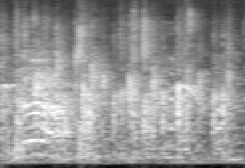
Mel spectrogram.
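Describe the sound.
A live audience claps and cheers as a vote by round of applause, in a steady, dense wash of sound that lasts the whole moment, with shouting voices mixed into the applause.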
